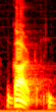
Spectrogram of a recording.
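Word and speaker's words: guard: তারপর আসেন গার্ড, জি ইউ এ আর ডি, গার্ড, এখানে জি এ আর ডি, গার্ড, ইউ উচ্চারণ হবে না।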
